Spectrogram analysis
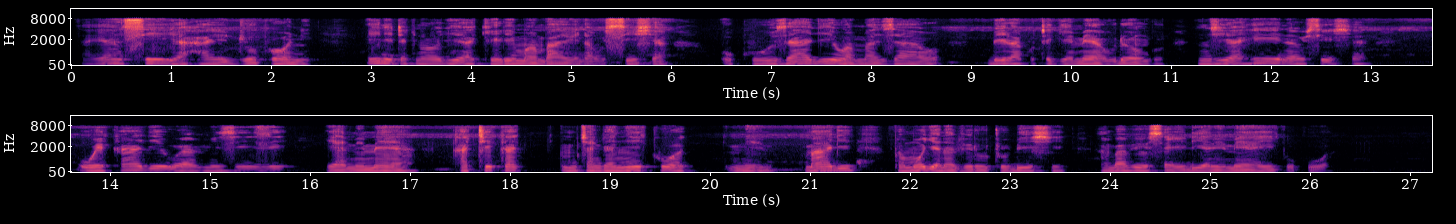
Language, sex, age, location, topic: Swahili, male, 25-35, Dar es Salaam, agriculture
